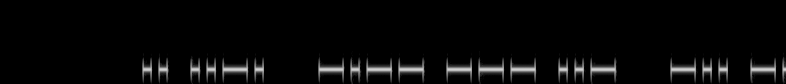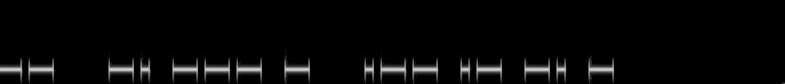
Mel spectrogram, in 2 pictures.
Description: Morse code, heard as a keyed tone, about 15 wpm, 700 Hz. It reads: IF YOU DO NOT WANT
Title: Speed-Racing - Sets of 5 Words 15wpm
